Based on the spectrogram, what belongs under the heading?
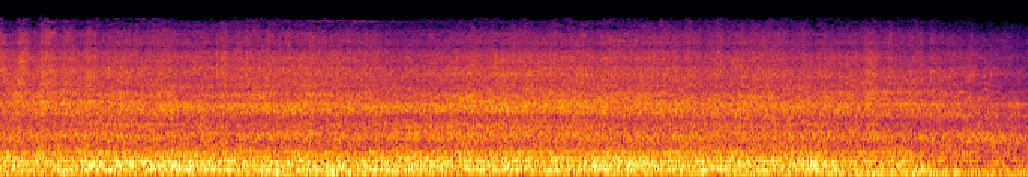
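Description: Freight train of high-sided open wagons rolling past close by: a loud, steady rumble and rattle of wheels on rails, easing off near the end as the last wagon goes by.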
